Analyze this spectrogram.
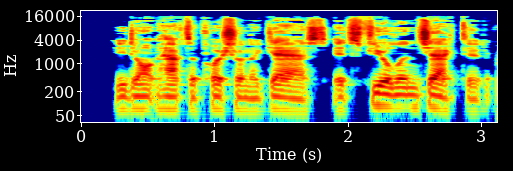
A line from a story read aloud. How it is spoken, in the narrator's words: Red said softly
